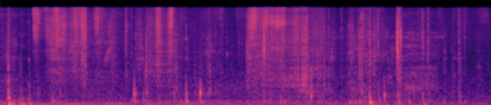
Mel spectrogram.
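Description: Rustling and scuffing of loose-fill attic insulation being pushed back into place by hand, in several stretches, with scattered light knocks.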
